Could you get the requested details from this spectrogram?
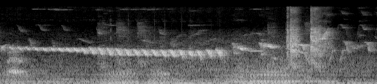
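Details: White-rumped shama lure song: a long rapid, even trill of repeated notes lasting over two seconds, then a few whistles and a sharp clatter amid steady background noise.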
